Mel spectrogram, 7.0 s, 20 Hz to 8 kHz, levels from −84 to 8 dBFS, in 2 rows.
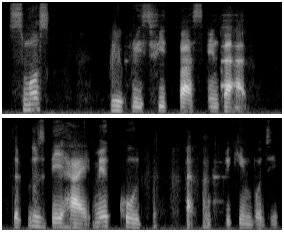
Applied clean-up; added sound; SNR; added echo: neural diffusion model UNIVERSE++.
